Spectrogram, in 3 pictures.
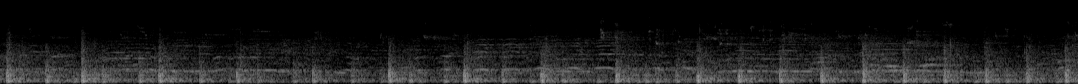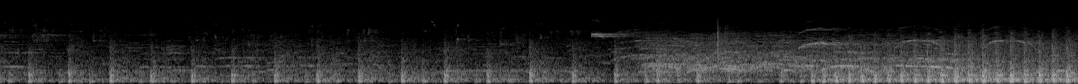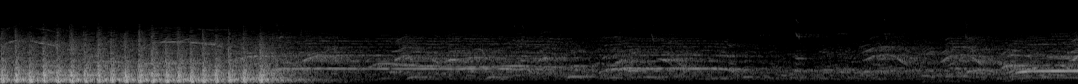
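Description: Basketball dribbled on a hardwood court, regular bounces about twice a second, with sneaker squeaks. From about two-thirds of the way through, a louder stretch of shouting voices and shoe squeaks lasts several seconds, then drops to quieter voices near the end.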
